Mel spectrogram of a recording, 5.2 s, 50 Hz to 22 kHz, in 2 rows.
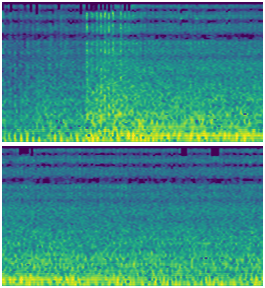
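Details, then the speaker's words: Craftsman YT3000 riding mower with a swapped donor engine, after an oil change: catches and holds a fast, steady buzz; blades engage and the transmission feels solid, running well. "right, well, it seems like it's running pretty well. Blades engage, transmission feels nice and solid on here."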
